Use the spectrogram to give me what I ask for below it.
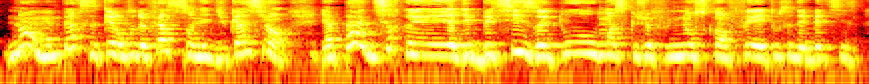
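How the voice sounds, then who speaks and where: High-voiced woman telling a story. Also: fast talker. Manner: animated, laughs often while telling. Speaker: vlogger. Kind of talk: casual storytime. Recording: echoey room.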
